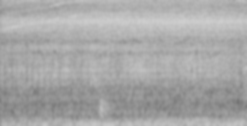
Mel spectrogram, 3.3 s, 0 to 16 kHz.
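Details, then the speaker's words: Maktec MT60 electric drill: steady motor whine over a coarse, rough rattling growl from the front gear area at full speed, caused by burred, chattering gear teeth in the gearbox. "OK, let me test it first, the drilling machine in the middle makes a sound like this, which is really great, the right side cracks, the left one is also the same."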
